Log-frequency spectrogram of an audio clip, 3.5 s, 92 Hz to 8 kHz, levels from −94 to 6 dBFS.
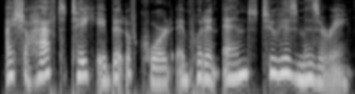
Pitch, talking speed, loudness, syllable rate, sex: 200 Hz, 270 wpm, -22 LUFS, 5.3 syllables/s, female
